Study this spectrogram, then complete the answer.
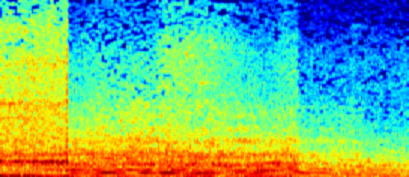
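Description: A race car in a Singapore race, likely a sim racing league, drives down pit lane with a loud, steady engine drone whose pitch shifts as it slows, close and continuous.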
